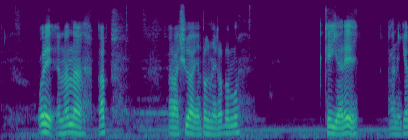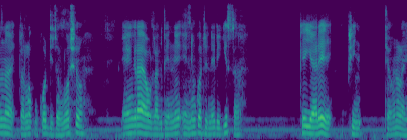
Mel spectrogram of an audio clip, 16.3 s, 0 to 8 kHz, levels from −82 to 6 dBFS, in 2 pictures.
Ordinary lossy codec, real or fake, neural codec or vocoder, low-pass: none; fake; codec, 44.1 kHz, 7.8 kbps, Pupu-Codec; 7.2 kHz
